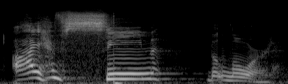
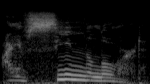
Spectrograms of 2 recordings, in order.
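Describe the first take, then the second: First: Awed proclamation. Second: Hushed repeat. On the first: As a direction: announce it as the greatest news. Mary announces the resurrection. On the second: Repeated softer. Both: Acted.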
